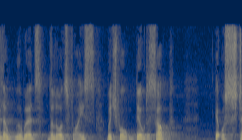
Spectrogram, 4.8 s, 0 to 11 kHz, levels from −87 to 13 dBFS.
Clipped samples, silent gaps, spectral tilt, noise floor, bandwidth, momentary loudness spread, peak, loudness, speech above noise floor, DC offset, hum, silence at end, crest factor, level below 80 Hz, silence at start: under 0.1%; none; -5 dB/octave; -57 dBFS; 9.4 kHz; 7 LU; -6 dBFS; -26 LUFS; 32 dB; under 0.1%; none; 0 s; 20 dB; -58 dBFS; 0 s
